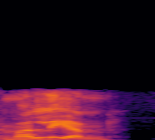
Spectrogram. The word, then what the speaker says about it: Malene Birger: Men Marlene Birger, eller hur säger man? – Ja, utan R-et. Det är inget R där. Marlene.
